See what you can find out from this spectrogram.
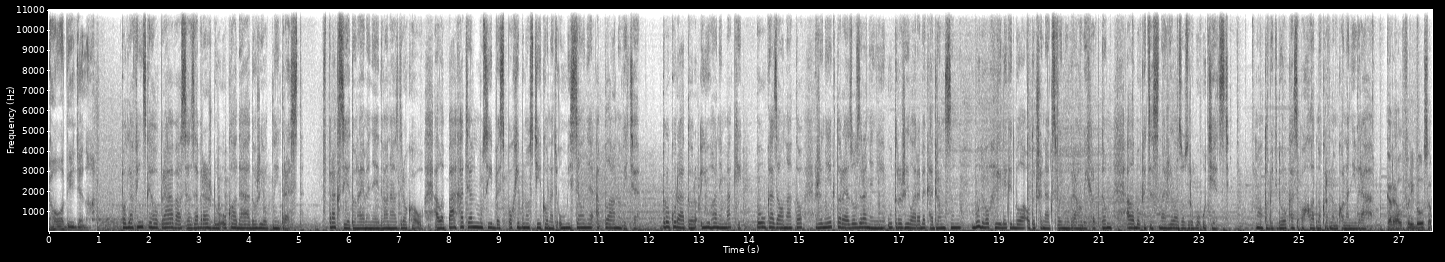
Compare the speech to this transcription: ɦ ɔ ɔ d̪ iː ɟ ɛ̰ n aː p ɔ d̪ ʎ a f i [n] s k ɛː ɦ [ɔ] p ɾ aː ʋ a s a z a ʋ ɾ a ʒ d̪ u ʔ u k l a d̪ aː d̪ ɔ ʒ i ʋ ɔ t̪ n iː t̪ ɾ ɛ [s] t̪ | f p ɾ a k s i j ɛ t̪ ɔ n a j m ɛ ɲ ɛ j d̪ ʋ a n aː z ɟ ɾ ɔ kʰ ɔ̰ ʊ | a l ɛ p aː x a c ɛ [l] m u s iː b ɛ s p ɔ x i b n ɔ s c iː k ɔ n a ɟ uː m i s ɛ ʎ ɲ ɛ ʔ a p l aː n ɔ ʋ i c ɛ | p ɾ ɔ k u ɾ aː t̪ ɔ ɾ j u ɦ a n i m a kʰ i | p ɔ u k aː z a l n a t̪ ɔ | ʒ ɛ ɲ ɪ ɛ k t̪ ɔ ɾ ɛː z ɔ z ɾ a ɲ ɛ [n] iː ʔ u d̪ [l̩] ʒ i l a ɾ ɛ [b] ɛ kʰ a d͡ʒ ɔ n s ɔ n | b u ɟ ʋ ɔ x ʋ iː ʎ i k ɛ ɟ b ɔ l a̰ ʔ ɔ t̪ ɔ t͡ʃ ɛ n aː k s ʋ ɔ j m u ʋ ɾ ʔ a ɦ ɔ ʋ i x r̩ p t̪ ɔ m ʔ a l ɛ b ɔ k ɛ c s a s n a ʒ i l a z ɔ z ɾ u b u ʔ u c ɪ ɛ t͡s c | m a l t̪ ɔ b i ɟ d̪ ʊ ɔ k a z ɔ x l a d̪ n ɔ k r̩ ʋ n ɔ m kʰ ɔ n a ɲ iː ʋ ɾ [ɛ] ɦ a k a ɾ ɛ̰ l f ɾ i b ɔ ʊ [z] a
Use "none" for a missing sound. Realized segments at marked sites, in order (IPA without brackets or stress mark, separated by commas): n, ɔ, s, ʎ, ɲ, r̩, b, a, s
